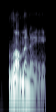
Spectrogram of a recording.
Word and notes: Romany: British English

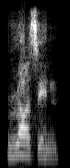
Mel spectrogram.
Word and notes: rosin: Indian

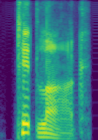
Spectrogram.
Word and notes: titlark: British English

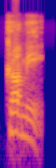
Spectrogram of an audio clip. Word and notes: crummy: Indian

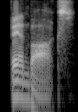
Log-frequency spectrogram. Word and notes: bandbox: American English

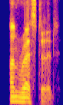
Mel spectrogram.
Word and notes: unrestored: British English

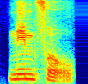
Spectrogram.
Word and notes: nympho: Indian

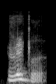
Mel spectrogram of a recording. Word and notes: wriggle: Indian

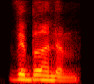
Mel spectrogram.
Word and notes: viburnum: Indian

